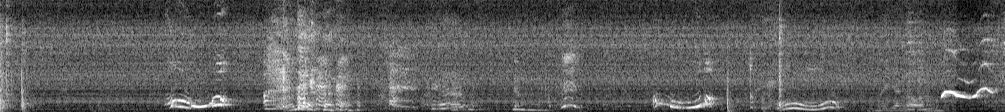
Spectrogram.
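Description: A person whistles several short wavering tunes between bits of casual talk and giggling, close by in a quiet room.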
